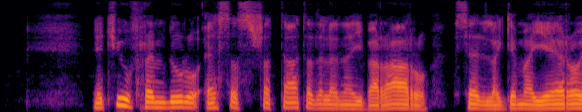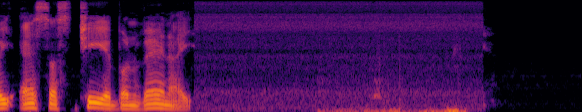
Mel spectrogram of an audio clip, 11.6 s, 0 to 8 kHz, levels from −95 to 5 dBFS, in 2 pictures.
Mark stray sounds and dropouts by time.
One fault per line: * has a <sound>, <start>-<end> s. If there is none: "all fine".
* has a bark, 9.0-10.5 s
